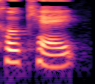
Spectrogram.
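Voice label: "coquet", English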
